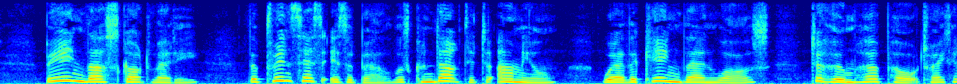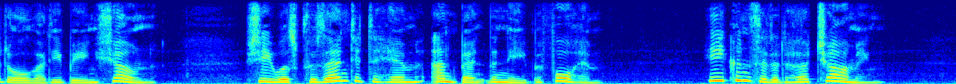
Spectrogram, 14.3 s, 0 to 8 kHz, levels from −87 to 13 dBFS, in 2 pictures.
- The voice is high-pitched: Yes, high, 230 Hz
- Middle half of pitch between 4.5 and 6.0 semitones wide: Yes, average, 5.2 semitones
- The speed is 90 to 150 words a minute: No, average, 165 wpm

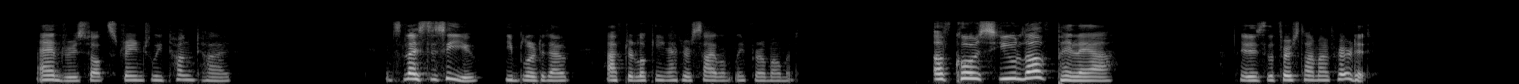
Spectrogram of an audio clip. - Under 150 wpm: Yes, slow, 135 wpm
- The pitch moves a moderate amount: Yes, average, 3.2 semitones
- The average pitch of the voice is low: No, high, 195 Hz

